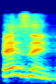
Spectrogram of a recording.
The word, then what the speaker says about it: peasant: Yes, the first one, peasant, it's correct.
